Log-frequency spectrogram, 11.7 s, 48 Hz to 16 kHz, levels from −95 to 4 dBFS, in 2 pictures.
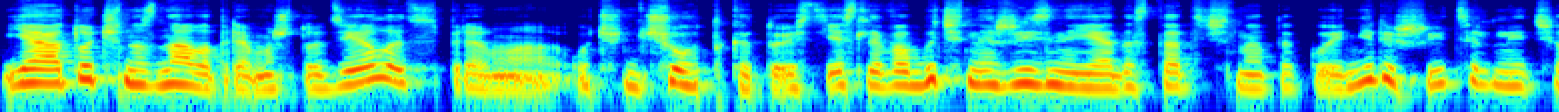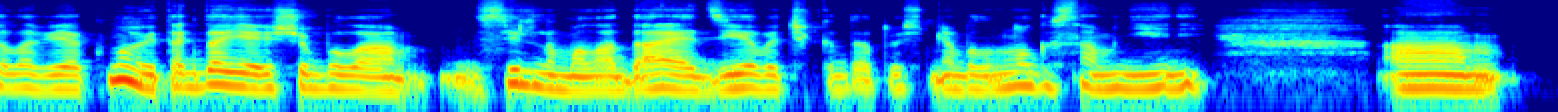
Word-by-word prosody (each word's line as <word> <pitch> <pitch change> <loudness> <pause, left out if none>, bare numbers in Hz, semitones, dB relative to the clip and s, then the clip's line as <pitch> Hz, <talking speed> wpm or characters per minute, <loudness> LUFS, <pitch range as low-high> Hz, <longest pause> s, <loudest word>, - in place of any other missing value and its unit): Я 220 0 +7
точно 265 -2 +3
знала 200 -3 +3
прямо, 160 - -2
что 165 +1 -4
делать, 225 +4 +3
прямо 310 -3 -3
очень 190 - -6
четко. 195 -4 +1
То 155 - -5
есть 165 0 -6
если 195 +1 -1
в 195 - -1
обычной 215 0 +3
жизни 210 -2 +4
я 175 -1 +2
достаточно 180 -1 -5
такой 165 0 -6
нерешительный 210 -3 0
человек, 170 -3 -4
ну, 260 0 +7
и - - +2
тогда 180 +5 -1
я 190 -4 +3
еще 170 +2 -2
была, 165 -3 0
м, - - -5 0.2
сильно 200 -7 -1
молодая 160 +2 0
девочка, 165 0 -3
да. 155 - -8
То - - -15
есть 165 - -16
у - - -8
меня - - -2
было 160 0 -3
много 185 +1 -3
сомнений, 170 0 -3 0.6
ам, 170 -1 +2
м, 270 - -30
180 Hz, 205 wpm, -24 LUFS, 165-210 Hz, 0.6 s, Я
